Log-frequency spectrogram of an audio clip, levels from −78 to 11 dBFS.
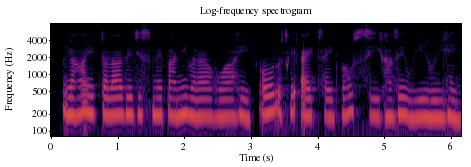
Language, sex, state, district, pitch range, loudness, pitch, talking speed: Hindi, female, Chhattisgarh, Rajnandgaon, 185-200 Hz, -33 LUFS, 195 Hz, 185 wpm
